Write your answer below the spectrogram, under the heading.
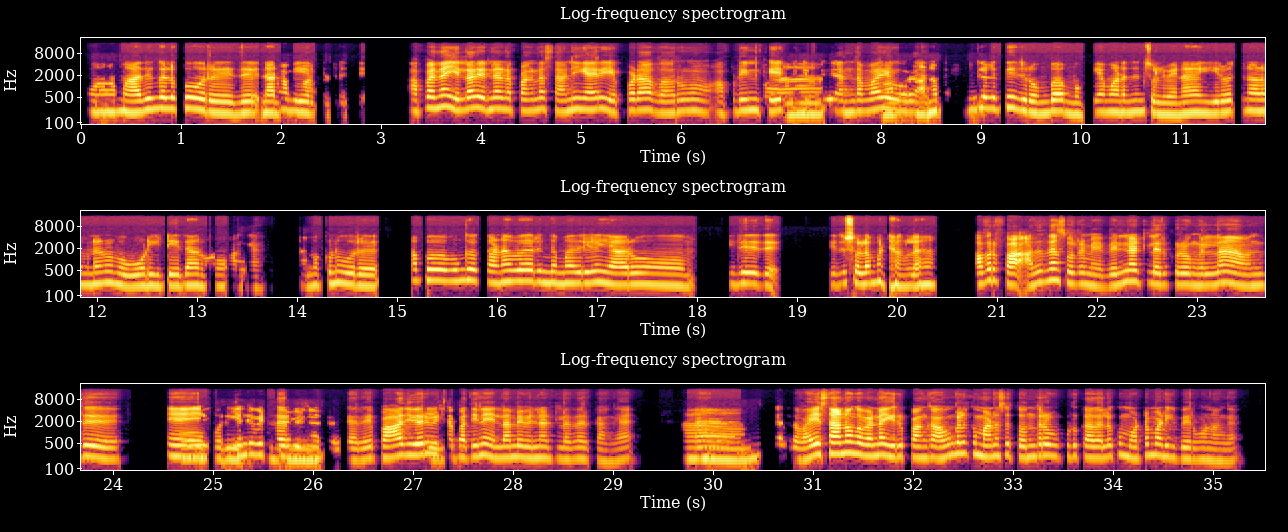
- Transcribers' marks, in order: static; drawn out: "ஆ"; distorted speech; laughing while speaking: "சொல்ல மாட்டாங்களா?"; surprised: "ஓ!"; drawn out: "ஆ"
- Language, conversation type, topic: Tamil, podcast, புதிய நகரத்தில் சுலபமாக நண்பர்களை எப்படி உருவாக்கிக்கொள்வது?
